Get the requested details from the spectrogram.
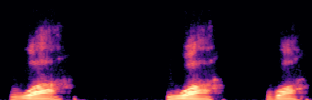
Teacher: make no sound for the ooh, but starts with the ooh position.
